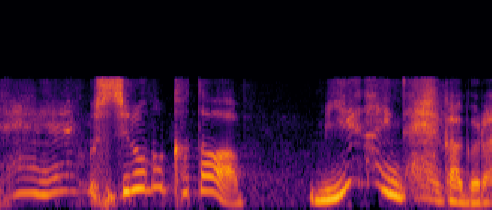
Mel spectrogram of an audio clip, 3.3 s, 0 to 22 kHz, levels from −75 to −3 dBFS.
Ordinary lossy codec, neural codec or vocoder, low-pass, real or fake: none; codec, 16 kHz, 0.7 kbps, FocalCodec; 5.4 kHz; fake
